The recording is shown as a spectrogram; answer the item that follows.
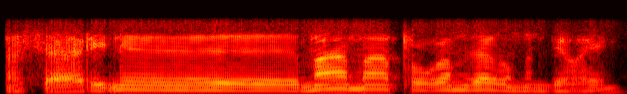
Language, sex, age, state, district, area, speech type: Bodo, male, 45-60, Assam, Baksa, rural, conversation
